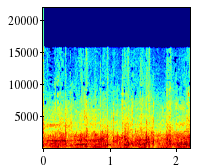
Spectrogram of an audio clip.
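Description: Wedding guests applauding steadily, with music playing underneath.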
